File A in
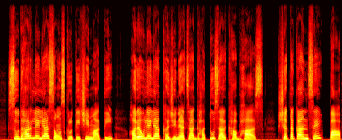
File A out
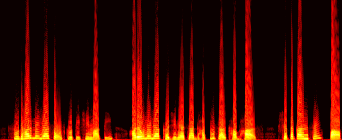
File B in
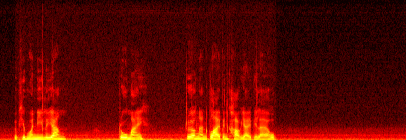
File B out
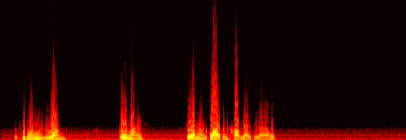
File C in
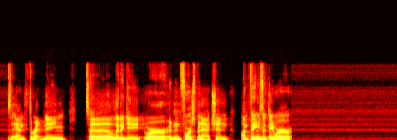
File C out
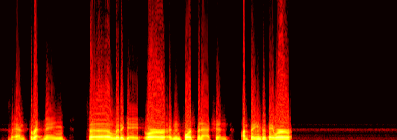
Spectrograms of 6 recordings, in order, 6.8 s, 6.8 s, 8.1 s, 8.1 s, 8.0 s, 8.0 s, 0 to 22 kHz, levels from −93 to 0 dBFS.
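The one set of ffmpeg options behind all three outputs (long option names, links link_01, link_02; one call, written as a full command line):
ffmpeg -i in.wav -filter_complex "[0:a]lowshelf=frequency=340:gain=-7,aeval=exprs='0.75*(cos(1*acos(clip(val(0)/0.75,-1,1)))-cos(1*PI/2))+0.0944*(cos(3*acos(clip(val(0)/0.75,-1,1)))-cos(3*PI/2))+0.00531*(cos(4*acos(clip(val(0)/0.75,-1,1)))-cos(4*PI/2))':channel_layout=same,lowpass=frequency=1600:width=0.5412,lowpass=frequency=1600:width=1.3066,asplit=2[link_01][link_02];[link_02]acrusher=bits=3:mix=0:aa=0.5,volume=-3.5dB[link_03];[link_01][link_03]amix=inputs=2:normalize=0,adynamicequalizer=threshold=0.0562:dfrequency=460:dqfactor=0.74:tfrequency=460:tqfactor=0.74:attack=5:release=100:ratio=0.375:range=2.5:mode=boostabove:tftype=bell,volume=-4dB" out.wav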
